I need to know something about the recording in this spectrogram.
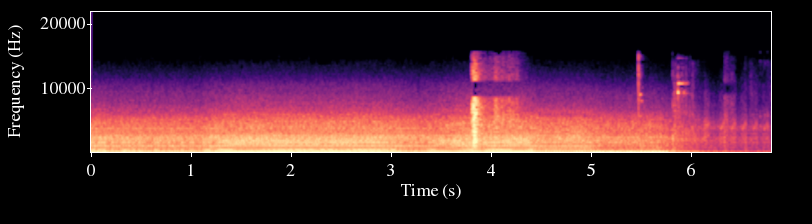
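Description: A quad bike engine drones steadily, its pitch wavering, then winds down.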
